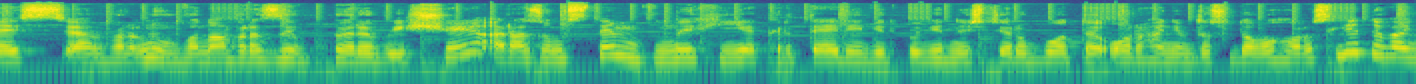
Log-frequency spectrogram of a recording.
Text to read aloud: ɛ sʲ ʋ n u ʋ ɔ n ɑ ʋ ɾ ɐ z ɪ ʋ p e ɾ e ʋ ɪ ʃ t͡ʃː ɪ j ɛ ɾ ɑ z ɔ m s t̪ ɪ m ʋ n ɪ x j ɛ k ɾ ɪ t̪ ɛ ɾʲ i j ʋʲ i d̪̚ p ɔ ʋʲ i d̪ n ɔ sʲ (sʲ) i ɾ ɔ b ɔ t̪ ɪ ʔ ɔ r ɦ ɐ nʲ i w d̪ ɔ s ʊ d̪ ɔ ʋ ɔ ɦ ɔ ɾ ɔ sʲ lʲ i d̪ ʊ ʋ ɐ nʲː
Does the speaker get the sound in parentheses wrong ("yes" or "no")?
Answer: yes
